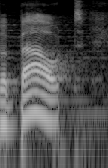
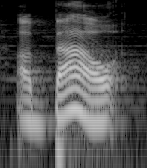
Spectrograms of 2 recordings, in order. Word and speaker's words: about: Finally, the T at the end of about is a glottal T, about, not about.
